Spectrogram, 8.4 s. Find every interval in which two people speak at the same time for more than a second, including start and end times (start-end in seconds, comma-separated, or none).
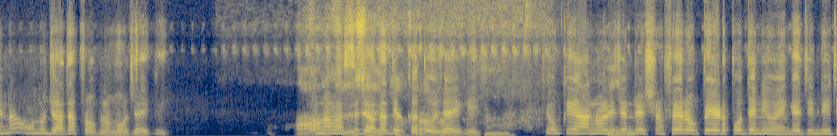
3.1-4.5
